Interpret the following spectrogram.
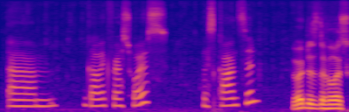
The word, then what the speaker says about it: Wisconsin: Um, when I was 18, I think, um, got my first horse, Wisconsin. What was the horse called? Her name is Eagles Wisconsin. Eagles Wisconsin. She was nicknamed Westy. Okay. Eagles Wisconsin. Wisconsin becomes Westy in um so we got her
